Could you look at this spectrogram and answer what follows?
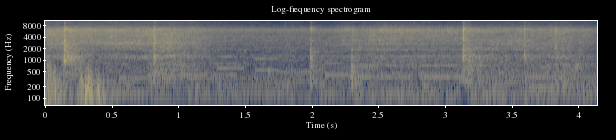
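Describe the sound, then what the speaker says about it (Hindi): Washed mutton pieces fry in a pot with ginger, garlic and onion for a chinioti kunna, giving a steady sizzle broken by sharp knocks and scrapes of a spoon stirring against the pot, close and without talk. "अब हम इसके अंदर जो है गोश्त जो हमने धो के रखा हुआ है ये शामिल कर देंगे।"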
